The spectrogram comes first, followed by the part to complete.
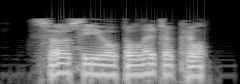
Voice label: "socio-political", english; adjectives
